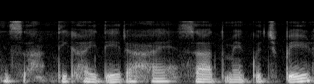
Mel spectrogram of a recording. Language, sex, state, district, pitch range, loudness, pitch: Hindi, male, Himachal Pradesh, Shimla, 120-140 Hz, -17 LUFS, 135 Hz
